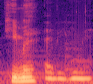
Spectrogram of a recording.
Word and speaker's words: Ebi-Hime: Ebi-Hime, yeah.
